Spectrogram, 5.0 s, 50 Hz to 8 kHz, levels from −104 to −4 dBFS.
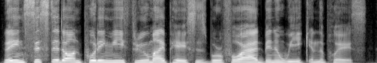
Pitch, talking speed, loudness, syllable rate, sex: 165 Hz, 205 wpm, -18 LUFS, 5.0 syllables/s, male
